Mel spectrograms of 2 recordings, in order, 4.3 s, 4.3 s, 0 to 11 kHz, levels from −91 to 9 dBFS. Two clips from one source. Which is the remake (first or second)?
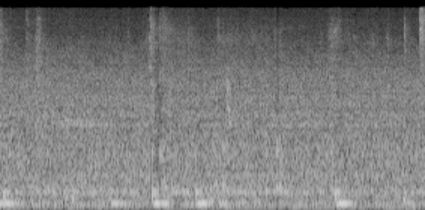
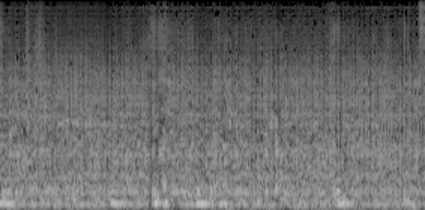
second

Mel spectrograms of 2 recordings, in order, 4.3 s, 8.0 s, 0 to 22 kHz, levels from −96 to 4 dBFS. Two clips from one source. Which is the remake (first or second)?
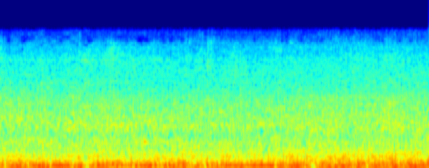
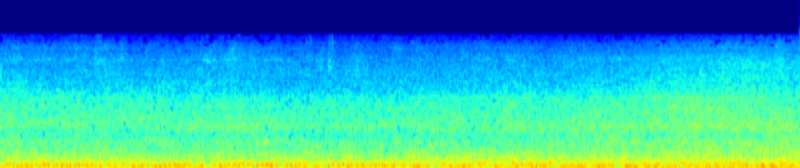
first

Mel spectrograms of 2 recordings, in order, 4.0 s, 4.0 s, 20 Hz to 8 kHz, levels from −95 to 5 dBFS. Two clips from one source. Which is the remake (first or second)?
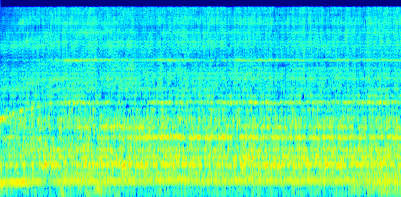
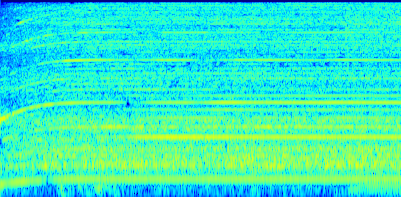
first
